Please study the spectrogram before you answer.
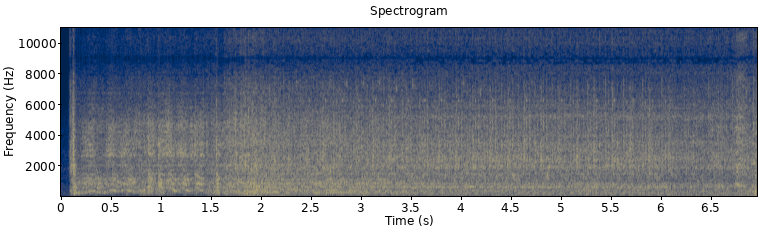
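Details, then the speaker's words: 1973 Jeep CJ5, off the road 16 years: after a brief crank it catches and runs with an uneven, stumbling note; oil pressure comes up and the engine sounds healthy, but the carburetor has issues needing work. "This carburetor has some kind of issues, but it's getting gas already."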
